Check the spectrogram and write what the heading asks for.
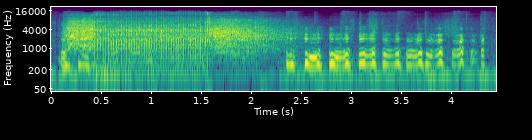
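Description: Corded hammer drill boring into a concrete patio with a masonry bit, running for about two seconds and then stopping.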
